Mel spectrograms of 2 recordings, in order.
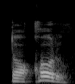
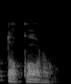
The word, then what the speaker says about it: tokoru: Tokoru aquí. Tokoru, no tokoro.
